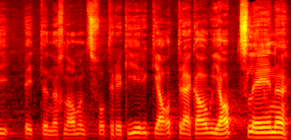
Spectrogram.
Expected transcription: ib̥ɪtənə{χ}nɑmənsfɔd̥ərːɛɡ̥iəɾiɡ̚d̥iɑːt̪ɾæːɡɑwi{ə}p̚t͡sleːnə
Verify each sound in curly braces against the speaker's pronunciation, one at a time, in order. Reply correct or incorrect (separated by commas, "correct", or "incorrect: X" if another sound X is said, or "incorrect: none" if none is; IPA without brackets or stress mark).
correct, incorrect: ɑ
